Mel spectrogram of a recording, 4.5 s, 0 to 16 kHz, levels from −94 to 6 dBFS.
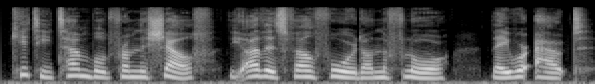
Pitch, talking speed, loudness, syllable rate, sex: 220 Hz, 190 wpm, -18 LUFS, 5.2 syllables/s, female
